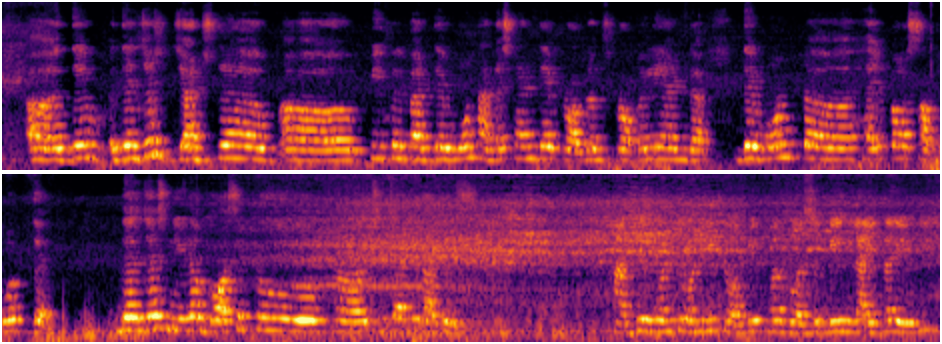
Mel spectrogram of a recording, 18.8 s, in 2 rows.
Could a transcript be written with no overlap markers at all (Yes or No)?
Yes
